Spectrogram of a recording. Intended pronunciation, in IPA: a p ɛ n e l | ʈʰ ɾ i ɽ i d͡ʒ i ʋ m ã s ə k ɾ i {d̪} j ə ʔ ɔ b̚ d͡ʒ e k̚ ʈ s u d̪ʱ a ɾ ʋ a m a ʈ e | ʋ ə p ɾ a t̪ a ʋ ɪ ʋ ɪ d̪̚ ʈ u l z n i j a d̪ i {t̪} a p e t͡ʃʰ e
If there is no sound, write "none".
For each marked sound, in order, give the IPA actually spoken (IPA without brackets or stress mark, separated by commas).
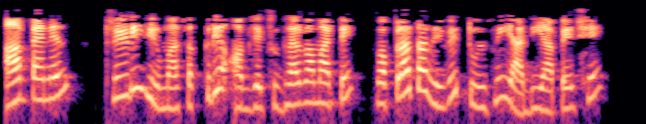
none, none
